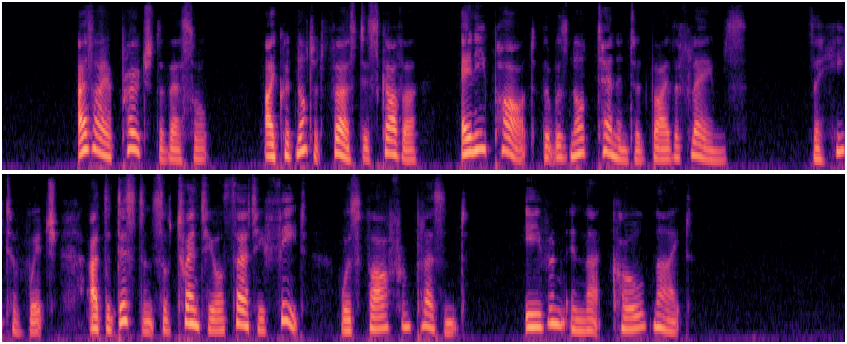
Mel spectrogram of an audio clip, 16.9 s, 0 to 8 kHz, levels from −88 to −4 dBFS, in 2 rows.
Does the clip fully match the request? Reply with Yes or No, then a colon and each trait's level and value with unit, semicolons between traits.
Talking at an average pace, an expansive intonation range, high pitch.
No: average, 145 wpm; wide, 7.2 semitones; medium, 170 Hz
